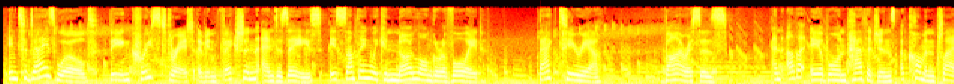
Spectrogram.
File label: female talent corporate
